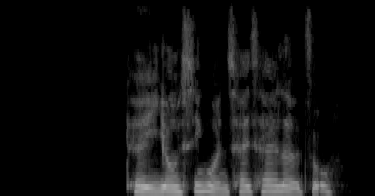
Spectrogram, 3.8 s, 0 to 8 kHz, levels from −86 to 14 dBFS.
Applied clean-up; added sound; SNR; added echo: none; none; none; none.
